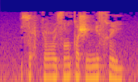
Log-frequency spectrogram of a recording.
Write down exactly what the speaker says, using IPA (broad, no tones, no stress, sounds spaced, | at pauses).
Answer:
s y ħ k y ʕ y s ẽ tˤ o ʃ ɘ ŋ e s χ ẽ j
